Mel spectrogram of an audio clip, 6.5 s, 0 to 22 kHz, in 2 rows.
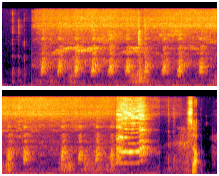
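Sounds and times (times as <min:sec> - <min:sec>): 
chickens clucking: 0:00.5 - 0:05.6
speech: 0:06.0 - 0:06.2.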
